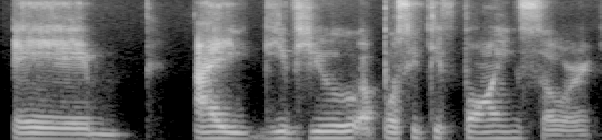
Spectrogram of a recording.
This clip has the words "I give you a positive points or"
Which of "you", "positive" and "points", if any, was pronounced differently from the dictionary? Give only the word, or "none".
positive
